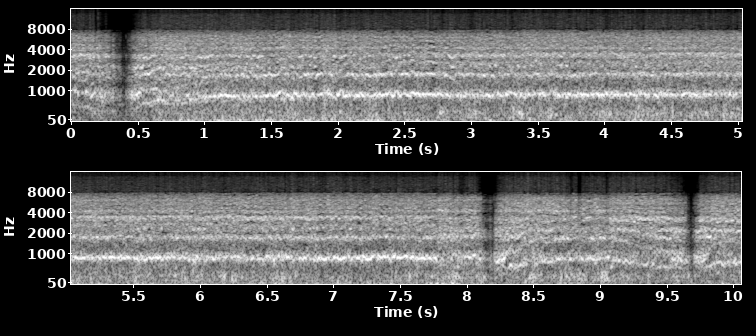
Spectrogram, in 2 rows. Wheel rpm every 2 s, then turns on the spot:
150, 220, 230, 200, 120.
none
